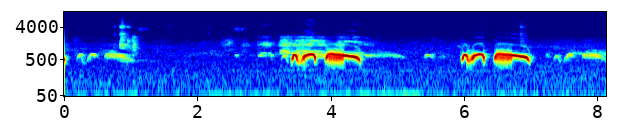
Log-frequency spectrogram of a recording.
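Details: Spotted dove cooing in the thúc gù style, meant to stir trained birds; two loud phrases about three seconds apart, each a clipped double note then a long, falling coo, with softer coos and faint rustles around them.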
